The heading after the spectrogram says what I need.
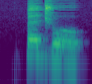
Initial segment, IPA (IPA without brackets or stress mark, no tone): k͡p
